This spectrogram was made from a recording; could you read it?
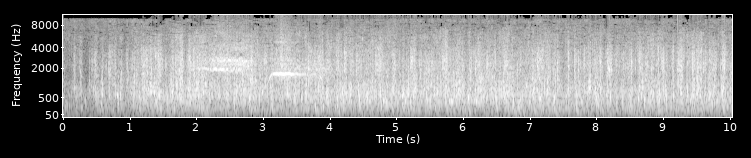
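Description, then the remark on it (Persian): Horses ridden by a group of Kazakh women whinny in short, high, wavering cries over a steady, dense patter of hooves clip-clopping at Nilki in the Tian Shan mountains, with constant rushing wind noise filling the background throughout. “در محلی به نام نیلکی واقع در کوهستان تیانشان به گروهی از زنان قزاق که سوار بر اسب بودند برخوردیم و سپس گروهی دیگر که از سوی دیگری می آمدند.”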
